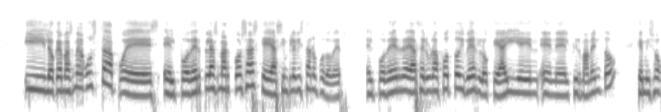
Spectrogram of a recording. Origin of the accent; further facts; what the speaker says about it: Burgos, Castile and León, Spain; hasta que hubo un curso en Burgos, que yo soy de Burgos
